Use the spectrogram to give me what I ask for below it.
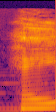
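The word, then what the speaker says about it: ה: next level of being hey is pronounced as an H as in the word him and at the end of a word it is usually pronounced as an ah its meaning is window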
